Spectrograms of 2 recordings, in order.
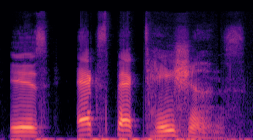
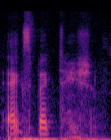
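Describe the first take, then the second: First: "expectations" drawn out very slowly and louder; emphatic key word. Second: "Expectations" said softly, half whispered; hushed repeat. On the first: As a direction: proclaim "expectations" syllable by syllable. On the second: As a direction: drop to a breath on "Expectations". Repeats the key word hushed. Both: Shown as a demonstration.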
